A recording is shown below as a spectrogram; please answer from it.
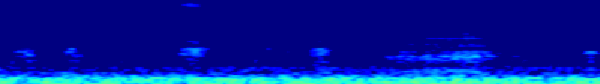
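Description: Faint strokes of a Sharpie felt-tip marker writing on paper.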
